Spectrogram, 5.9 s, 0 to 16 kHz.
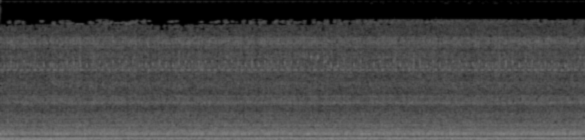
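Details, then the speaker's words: Xbox 360 console, normal running noise: soft steady fan whir with constant low even hum, much quieter than the loud console before it. "okay so as you can see it's not nearly as loud"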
